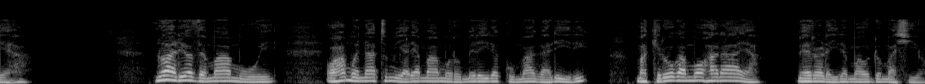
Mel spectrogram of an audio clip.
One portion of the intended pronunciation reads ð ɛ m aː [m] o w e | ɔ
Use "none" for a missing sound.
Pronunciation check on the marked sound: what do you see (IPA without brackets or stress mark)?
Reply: m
